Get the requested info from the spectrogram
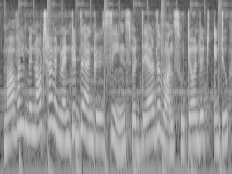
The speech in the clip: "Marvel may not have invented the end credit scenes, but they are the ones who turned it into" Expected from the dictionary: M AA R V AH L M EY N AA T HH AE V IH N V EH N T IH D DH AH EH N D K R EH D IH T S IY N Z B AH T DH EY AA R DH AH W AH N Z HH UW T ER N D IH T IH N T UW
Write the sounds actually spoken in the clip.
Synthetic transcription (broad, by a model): M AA R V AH L M EY N AA T HH AE V IH N V EH N T IH D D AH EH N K AH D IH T S IY N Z B AH T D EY AA R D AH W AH N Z HH UW T ER N D IH T IH N T UW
